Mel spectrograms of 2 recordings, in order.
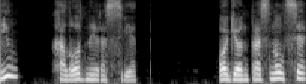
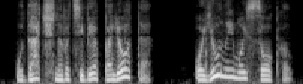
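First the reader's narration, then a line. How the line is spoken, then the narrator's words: Very quiet. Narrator (Russian): Огион сказал, но так тихо, что Гед услышать не мог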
